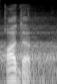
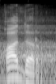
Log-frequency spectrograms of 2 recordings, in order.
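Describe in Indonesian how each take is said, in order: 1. Kata ini berakhir dengan bunyi r yang jelas terdengar. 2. Kata ini berakhir dengan bunyi r yang jelas terdengar.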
